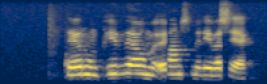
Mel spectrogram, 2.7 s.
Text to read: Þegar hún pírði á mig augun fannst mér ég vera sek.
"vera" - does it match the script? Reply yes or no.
no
